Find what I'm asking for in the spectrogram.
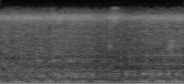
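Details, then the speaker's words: Used Isuzu Elf microbus diesel at idle, not revved: steady even clatter, smooth regular pulse, no vibration, misses or knocks; normal idle. "Hai nah ini kondisi normal nggak dicas ya Hai gak ada getaran sama sekali"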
